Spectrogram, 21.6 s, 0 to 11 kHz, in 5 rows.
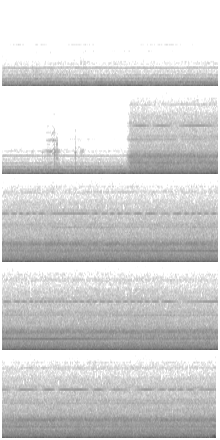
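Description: A flight simulator video game plays an aircraft engine drone as the plane rolls onto runway 24. The drone is steady and continuous, then grows louder and fuller partway through and holds there to the end.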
